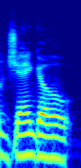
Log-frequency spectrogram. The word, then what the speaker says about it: Django: the way the original Django himself makes a cameo I forgot that Franco Nero it's fantastic I love it the D is silent after all it is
